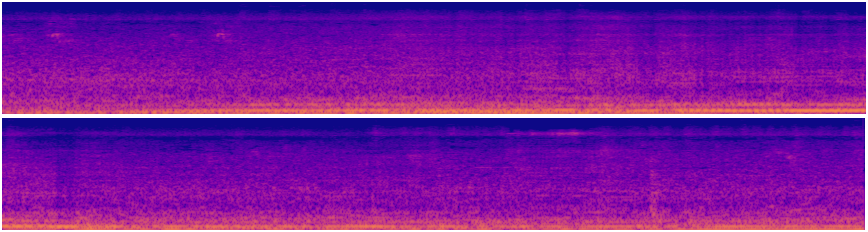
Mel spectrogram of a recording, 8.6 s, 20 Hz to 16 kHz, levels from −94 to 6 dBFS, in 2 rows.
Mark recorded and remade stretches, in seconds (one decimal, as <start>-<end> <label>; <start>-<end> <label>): 0.0-1.9 recorded; 1.9-4.9 remade; 4.9-5.9 recorded; 5.9-6.5 remade; 6.5-6.9 recorded; 6.9-7.5 remade; 7.5-8.6 recorded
